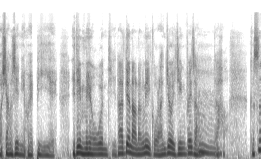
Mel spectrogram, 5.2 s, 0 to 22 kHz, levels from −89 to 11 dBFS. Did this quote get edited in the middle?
no; 0 cuts

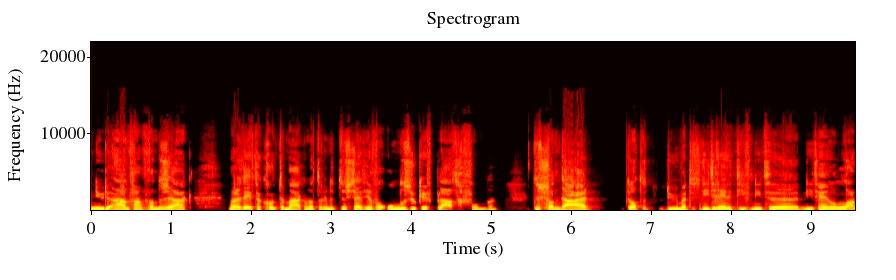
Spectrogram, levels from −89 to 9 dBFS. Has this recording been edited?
no; 0 cuts

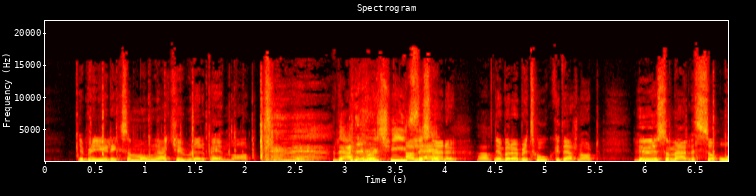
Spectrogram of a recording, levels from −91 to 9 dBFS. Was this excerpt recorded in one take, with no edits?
yes; 0 cuts

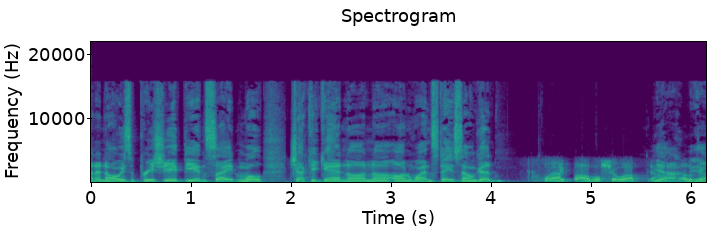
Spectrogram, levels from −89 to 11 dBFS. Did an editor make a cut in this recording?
yes; 1 cut; at 4.7 s

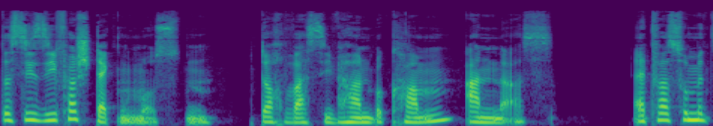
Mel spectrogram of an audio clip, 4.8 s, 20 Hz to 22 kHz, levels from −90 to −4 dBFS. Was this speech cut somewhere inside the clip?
yes; 3 cuts; at 1.5 s, 2.2 s, 3.1 s

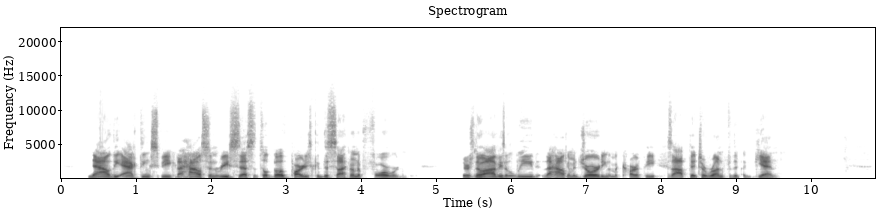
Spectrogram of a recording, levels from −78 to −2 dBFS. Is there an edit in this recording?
yes; 8 cuts; at 1.5 s, 4.0 s, 5.9 s, 6.7 s, 7.3 s, 8.1 s, 8.5 s, 9.0 s

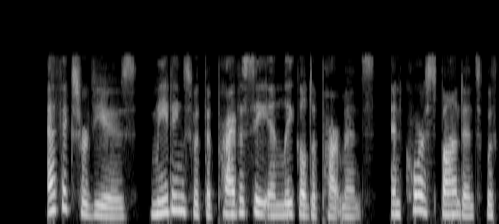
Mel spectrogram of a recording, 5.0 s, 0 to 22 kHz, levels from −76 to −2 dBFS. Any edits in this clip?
no; 0 cuts

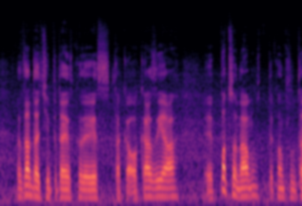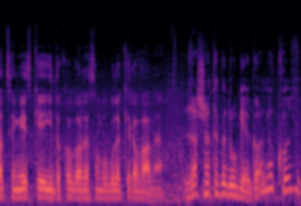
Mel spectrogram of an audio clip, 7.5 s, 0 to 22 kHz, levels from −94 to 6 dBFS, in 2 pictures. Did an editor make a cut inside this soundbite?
no; 0 cuts

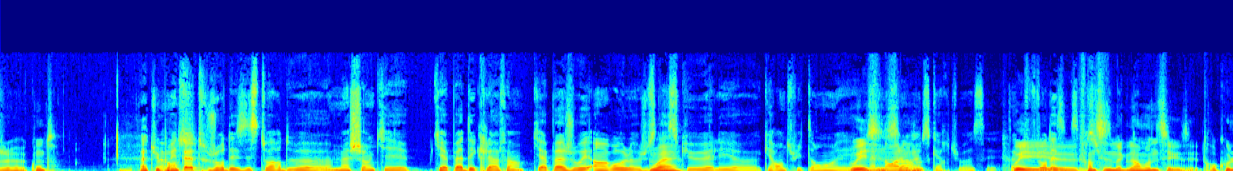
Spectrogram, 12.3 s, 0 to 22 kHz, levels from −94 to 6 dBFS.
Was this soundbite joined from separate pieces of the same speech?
yes; 2 cuts; at 5.3 s, 10.0 s

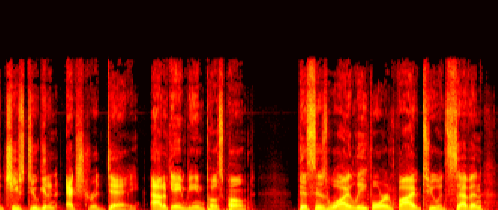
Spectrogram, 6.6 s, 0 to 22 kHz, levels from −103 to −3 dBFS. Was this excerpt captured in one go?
no; 4 cuts; at 1.9 s, 2.2 s, 4.9 s, 5.6 s

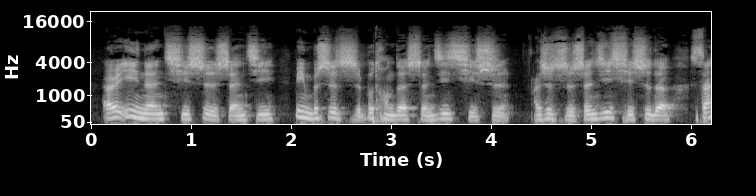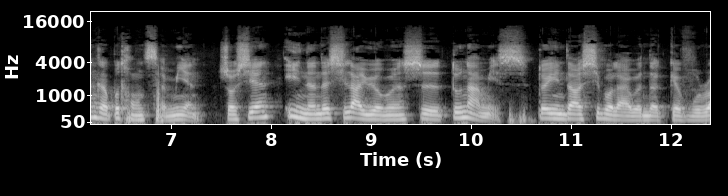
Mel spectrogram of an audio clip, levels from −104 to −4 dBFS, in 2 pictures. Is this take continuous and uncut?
no; 6 cuts; at 2.0 s, 4.3 s, 5.9 s, 7.4 s, 8.1 s, 10.6 s

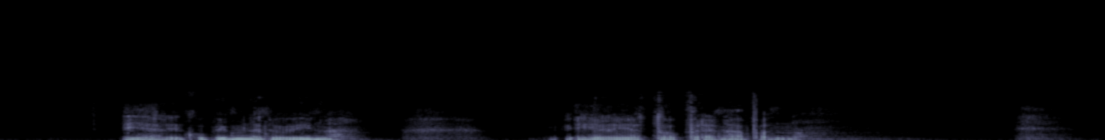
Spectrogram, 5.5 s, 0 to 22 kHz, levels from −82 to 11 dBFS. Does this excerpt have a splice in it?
yes; 2 cuts; at 0.9 s, 1.4 s

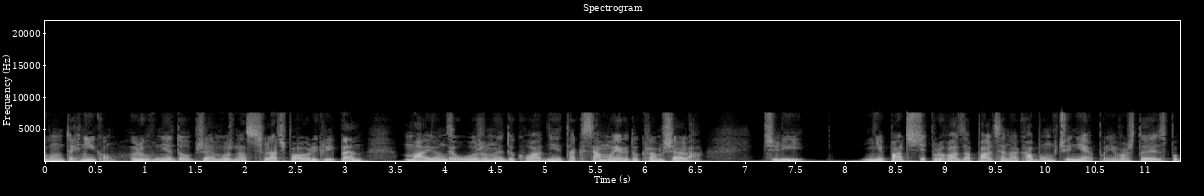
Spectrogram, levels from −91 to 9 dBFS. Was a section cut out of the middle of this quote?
yes; 2 cuts; at 4.0 s, 8.8 s

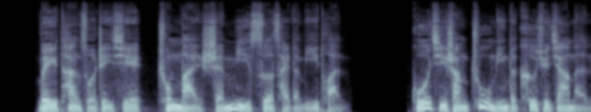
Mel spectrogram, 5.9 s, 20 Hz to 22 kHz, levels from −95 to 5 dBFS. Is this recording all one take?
yes; 0 cuts

